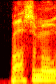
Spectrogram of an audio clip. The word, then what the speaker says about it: Prossimo: digital infrastructure called cimo I I hope I pronounced that right yes prossimo is super cool Sarah works as a Communications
